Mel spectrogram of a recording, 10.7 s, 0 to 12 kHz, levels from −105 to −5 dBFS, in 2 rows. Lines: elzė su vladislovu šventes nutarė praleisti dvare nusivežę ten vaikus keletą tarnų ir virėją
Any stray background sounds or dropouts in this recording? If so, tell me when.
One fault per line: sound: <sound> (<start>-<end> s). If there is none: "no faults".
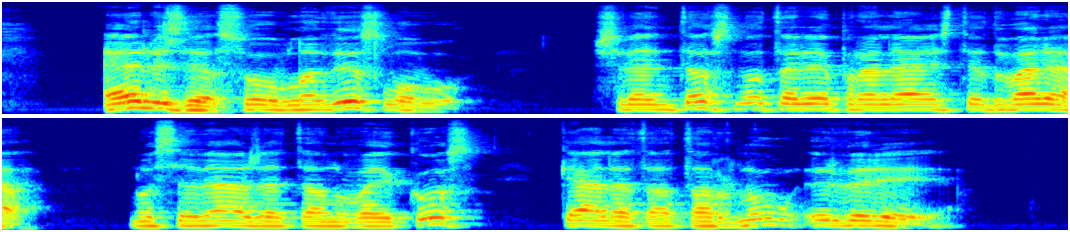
no faults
